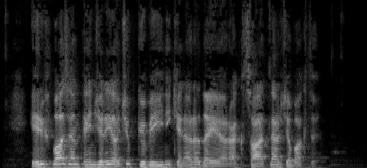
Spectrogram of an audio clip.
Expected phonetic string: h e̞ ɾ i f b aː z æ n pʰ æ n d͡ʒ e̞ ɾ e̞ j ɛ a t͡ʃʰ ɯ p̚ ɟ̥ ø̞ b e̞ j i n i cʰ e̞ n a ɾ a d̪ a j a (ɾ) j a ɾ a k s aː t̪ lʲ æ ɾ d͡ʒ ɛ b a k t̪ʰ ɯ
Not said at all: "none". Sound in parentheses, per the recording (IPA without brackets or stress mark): none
